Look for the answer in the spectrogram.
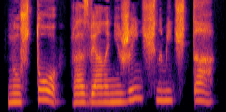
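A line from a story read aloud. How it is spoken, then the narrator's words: Drawled. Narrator (Russian): протянул Тин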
